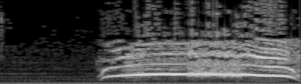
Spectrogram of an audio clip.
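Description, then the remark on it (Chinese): A terrified human scream from the character Xiaoshi in a Chinese ghost story, frightened by a ghost, erupts after a brief low hum, holding one loud, piercing, steady pitch for about a second before cutting off abruptly. “旁边传来小石惊天动地的喊叫，只剩下一个头的绿姨转过头来，用一种仿佛有点歉意的口吻对小石说：“别怪我。”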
